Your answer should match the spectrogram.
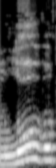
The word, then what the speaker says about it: Louisville: things um did you want to talk about louisville and cincinnati real quick with those being an hour away from campus sure so um louisville kentucky and i know you're like what is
